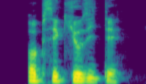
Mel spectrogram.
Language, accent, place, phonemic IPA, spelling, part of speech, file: French, France, Lyon, /ɔp.se.kjo.zi.te/, obséquiosité, noun, LL-Q150 (fra)-obséquiosité.wav
- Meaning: obsequiousness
